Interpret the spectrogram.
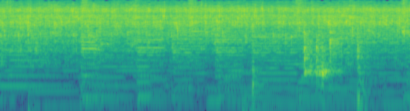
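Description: Chopped tomatoes and green chillies sizzling in hot oil in an iron kadai, with a few sharp knocks of a steel spoon against the pan, the loudest just after three seconds in.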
